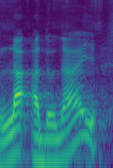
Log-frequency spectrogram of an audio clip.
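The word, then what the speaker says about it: לַאדֹנָי: Mais le Aleph va devenir quiescent, ça va faire la Adonai. Avec voilà, une voyelle ouverte et un A un peu plus long.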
